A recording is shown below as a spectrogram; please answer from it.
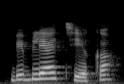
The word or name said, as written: biblioteka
